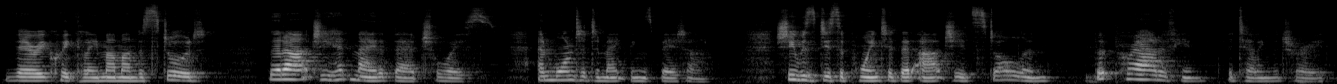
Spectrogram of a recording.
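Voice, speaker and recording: Woman, slightly low pitch, storyteller, scripted children's narration, expressive, addressing young listeners. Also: unhurried, poor audio.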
